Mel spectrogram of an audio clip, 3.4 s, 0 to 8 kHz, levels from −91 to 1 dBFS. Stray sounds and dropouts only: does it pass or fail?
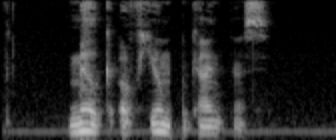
fail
